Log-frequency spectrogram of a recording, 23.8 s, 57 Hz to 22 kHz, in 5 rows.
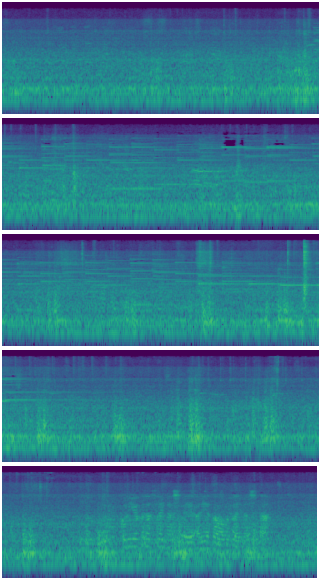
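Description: A music-box-style chime melody, a run of short stepped notes played over a train's public-address speaker, heralding the arrival announcement. Underneath is the steady running noise of the 485-series electric train, with the wheels clicking over rail joints now and then.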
